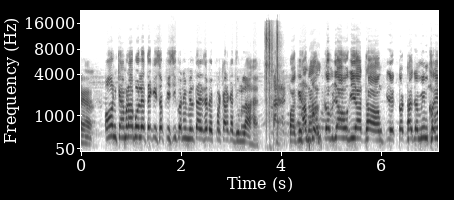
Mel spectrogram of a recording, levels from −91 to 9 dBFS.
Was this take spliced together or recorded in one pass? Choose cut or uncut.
cut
